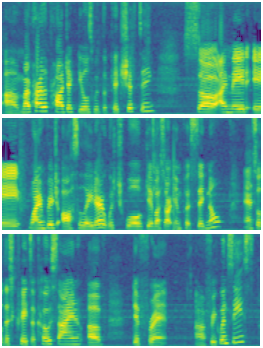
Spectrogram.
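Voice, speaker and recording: A woman in her twenties explains a technical project informally, as a student would. Her voice sits at a medium pitch. She is recorded indoors on a lapel mic. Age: 20s. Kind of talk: informal technical demo presentation. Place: indoor electronics lab.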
